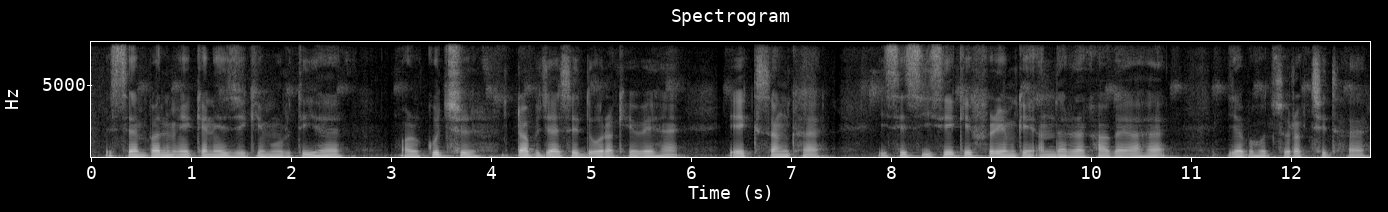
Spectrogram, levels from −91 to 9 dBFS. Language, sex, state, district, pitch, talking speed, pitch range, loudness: Maithili, male, Bihar, Supaul, 110 Hz, 140 wpm, 110-120 Hz, -28 LUFS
